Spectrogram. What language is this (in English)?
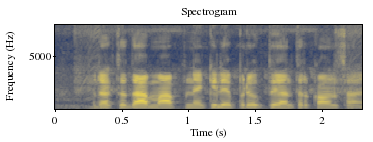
Hindi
